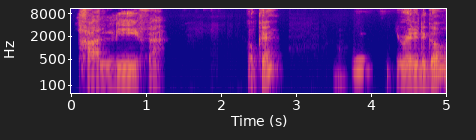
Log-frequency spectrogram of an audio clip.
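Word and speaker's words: خليفة: a h that's correct and sometimes if you're reading it in a book instead of ee they might put an i but the sound for pronunciation sake is double e not Khalifa Khalifa okay you ready to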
